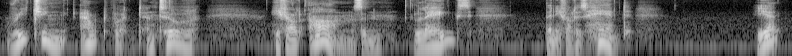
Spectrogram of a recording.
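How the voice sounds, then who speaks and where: A man with a gravelly, husky voice narrating a fantasy audio drama in a deliberate, dramatic way. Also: lowish voice, a little mellow.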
